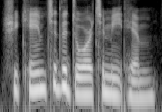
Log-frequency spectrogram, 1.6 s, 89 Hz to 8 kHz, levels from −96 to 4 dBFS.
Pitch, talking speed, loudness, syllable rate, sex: 190 Hz, 295 wpm, -18 LUFS, 5.2 syllables/s, female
